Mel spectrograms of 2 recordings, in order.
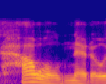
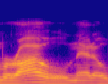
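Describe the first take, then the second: First: The first name begins with an H sound. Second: The first name begins with an English R sound. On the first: The speaker calls it right. "it's Howell Neto. It's the R's are pronounced like H's" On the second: The speaker calls it wrong. "I was always called him Raul Neto"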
